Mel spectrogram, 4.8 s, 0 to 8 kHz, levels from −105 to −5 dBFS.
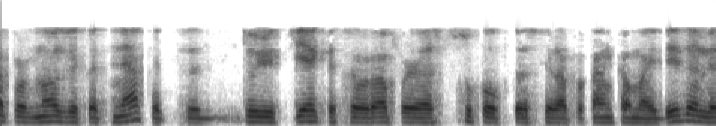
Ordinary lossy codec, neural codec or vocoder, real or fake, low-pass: AAC, 16 kbps; codec, 16 kHz, 2 kbps, FunCodec, trained on Chinese and English, 25 frames a second; fake; 7.2 kHz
